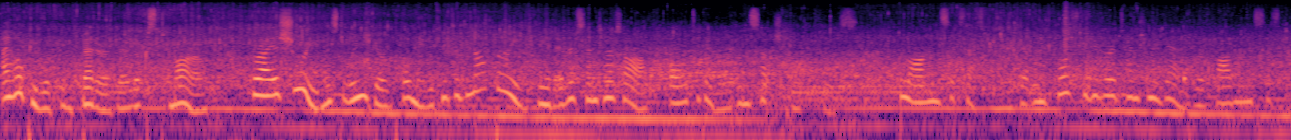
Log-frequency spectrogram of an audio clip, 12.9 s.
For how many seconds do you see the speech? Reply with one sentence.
The speech can be heard for 13 seconds in total.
